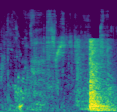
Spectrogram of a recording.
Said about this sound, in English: Door's open. Thank goodness, this worked.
